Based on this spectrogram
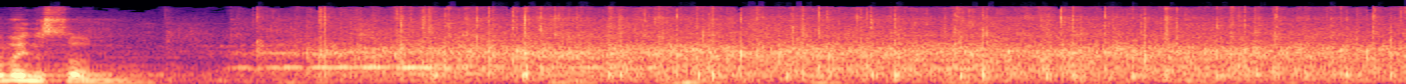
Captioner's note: audience applauding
